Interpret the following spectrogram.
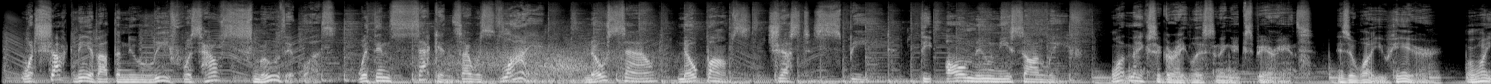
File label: Male Voice Over Commercial Demo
